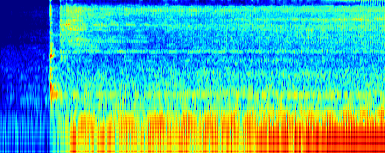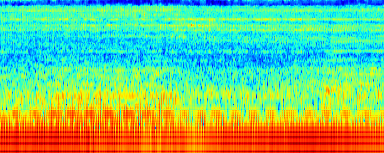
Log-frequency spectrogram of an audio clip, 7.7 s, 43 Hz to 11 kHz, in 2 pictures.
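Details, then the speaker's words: 1977 GE Superthrust air conditioner, salvaged and not yet cleaned, switched on to cool: sudden start, then a deep, even hum holding steady without knocks or rattles; compressor starts and runs fine. "like I said I did give it a test run already and this thing works absolutely fantastic even before cleaning"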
